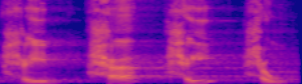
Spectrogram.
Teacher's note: Pakai ha di tenggorokan yang tengah keluarnya.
